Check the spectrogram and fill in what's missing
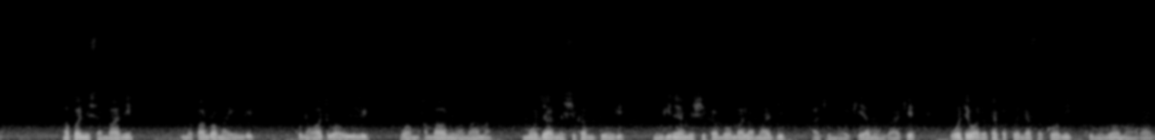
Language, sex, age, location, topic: Swahili, male, 25-35, Nakuru, health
